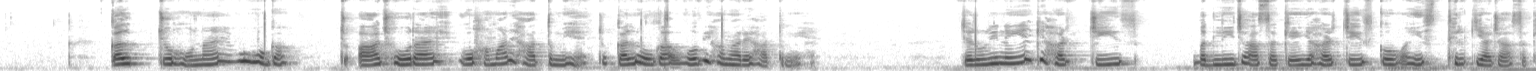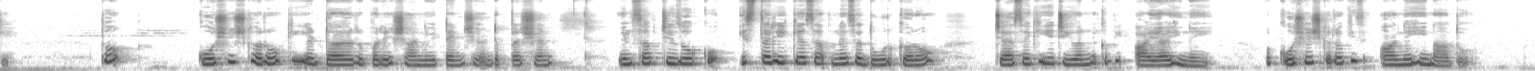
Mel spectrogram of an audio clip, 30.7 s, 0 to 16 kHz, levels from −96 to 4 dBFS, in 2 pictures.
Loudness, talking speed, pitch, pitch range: -35 LUFS, 160 wpm, 275 Hz, 245-315 Hz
